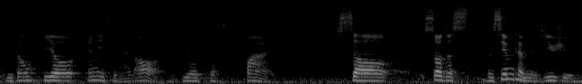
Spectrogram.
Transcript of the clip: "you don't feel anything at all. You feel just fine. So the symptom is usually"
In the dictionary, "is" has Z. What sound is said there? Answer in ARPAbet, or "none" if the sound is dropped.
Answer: S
